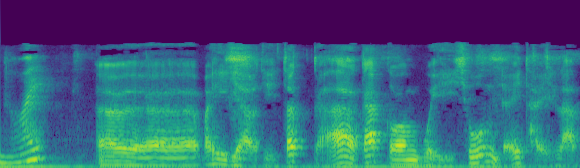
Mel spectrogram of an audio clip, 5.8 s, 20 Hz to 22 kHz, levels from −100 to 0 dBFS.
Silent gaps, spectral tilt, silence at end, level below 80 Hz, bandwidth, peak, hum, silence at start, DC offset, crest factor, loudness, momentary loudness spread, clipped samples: none; -5 dB/octave; 0 s; -32 dBFS; 8 kHz; 0 dBFS; none; 0 s; under 0.1%; 18 dB; -18 LUFS; 10 LU; under 0.1%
